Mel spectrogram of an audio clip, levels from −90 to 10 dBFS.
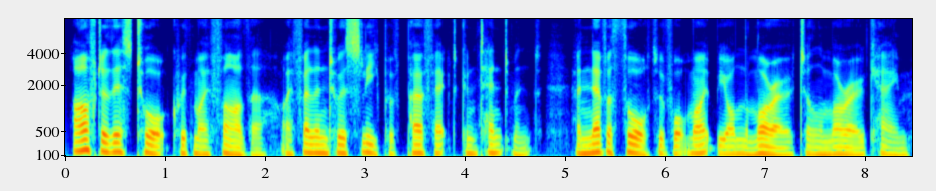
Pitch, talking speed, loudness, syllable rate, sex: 120 Hz, 200 wpm, -19 LUFS, 4.8 syllables/s, male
